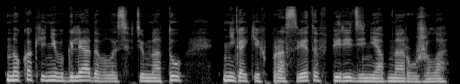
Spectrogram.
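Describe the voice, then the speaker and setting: Low-voiced woman narrating a fairy tale. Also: fairly even intonation, brisk, a little mellow, no room sound, studio quality. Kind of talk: first-person audiobook narration.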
